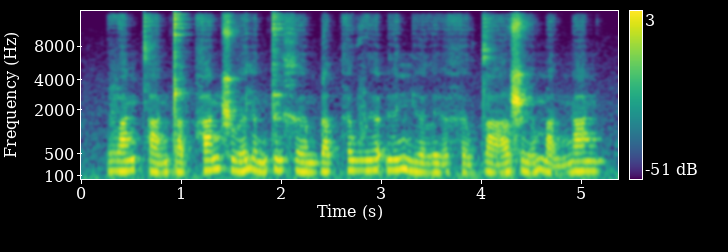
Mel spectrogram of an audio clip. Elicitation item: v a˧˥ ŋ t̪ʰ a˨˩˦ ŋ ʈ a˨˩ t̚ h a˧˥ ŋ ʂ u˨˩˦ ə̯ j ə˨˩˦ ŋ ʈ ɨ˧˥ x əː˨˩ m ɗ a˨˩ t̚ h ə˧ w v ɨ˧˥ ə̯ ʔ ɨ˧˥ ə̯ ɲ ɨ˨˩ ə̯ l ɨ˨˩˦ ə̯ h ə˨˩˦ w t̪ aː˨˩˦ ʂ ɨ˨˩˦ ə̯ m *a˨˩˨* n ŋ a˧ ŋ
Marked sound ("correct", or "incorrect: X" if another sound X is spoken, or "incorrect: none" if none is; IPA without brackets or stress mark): correct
